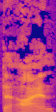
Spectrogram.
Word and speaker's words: Ayn: And this Ayn Rand, Anne, I guess is not the way it's pronounced, Ayn Rand, is actually her real name is Alyssa Rosenbaum.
